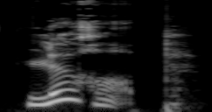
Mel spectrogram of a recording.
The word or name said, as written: Europe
